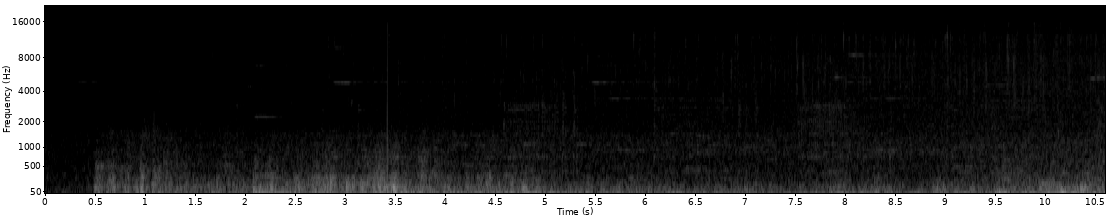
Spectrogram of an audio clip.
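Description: Ambient rain recording with low rumbling thunder, starting about half a second in.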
